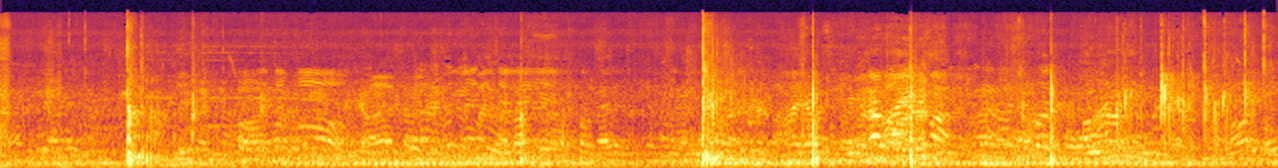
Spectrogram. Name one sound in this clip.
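A ball thuds as players hit it.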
